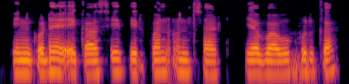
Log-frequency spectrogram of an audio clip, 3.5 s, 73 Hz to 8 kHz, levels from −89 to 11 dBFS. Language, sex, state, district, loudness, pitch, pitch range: Hindi, male, Jharkhand, Jamtara, -20 LUFS, 140 Hz, 135-140 Hz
